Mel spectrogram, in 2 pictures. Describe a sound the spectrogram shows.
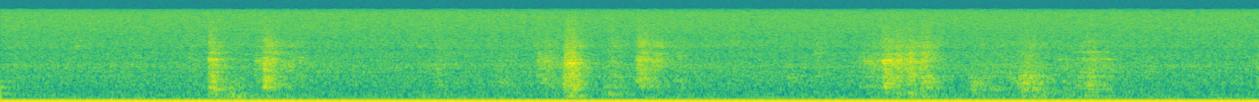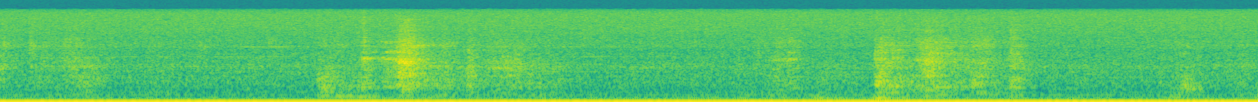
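A tool scrapes against a wall in short, rough strokes.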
